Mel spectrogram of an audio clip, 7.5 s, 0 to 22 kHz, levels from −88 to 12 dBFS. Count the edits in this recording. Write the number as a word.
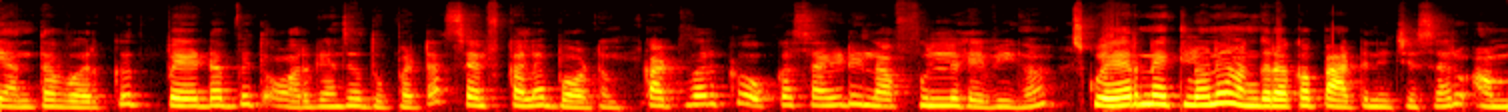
two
